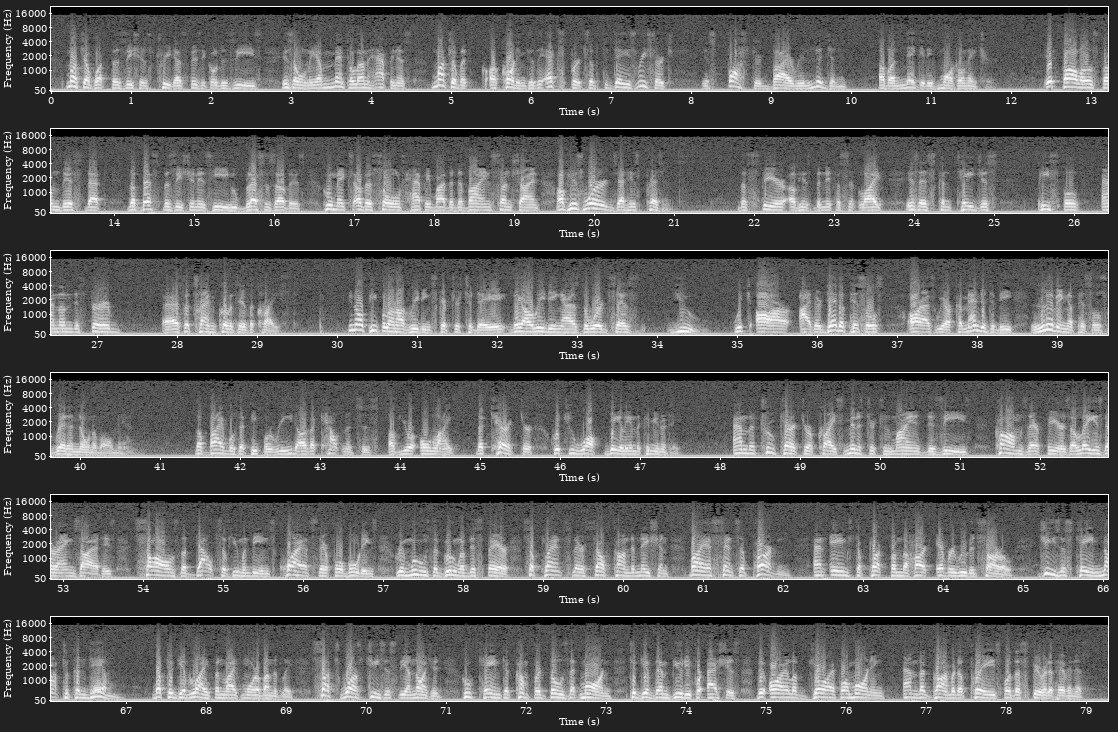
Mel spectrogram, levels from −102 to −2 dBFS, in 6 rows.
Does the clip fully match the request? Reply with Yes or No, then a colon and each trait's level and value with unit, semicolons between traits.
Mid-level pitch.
Yes: medium, 150 Hz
